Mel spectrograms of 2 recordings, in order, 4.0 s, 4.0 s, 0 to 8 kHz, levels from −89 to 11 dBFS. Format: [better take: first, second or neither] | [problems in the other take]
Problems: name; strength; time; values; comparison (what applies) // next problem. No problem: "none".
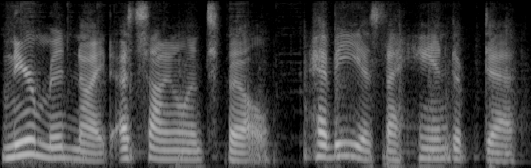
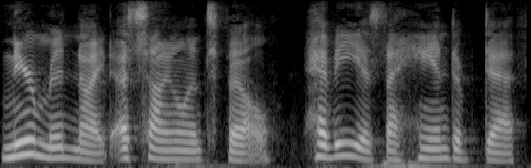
second | noise reduction (neural mask model RNNoise)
